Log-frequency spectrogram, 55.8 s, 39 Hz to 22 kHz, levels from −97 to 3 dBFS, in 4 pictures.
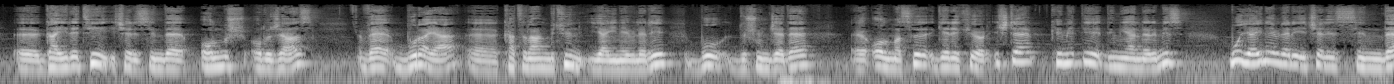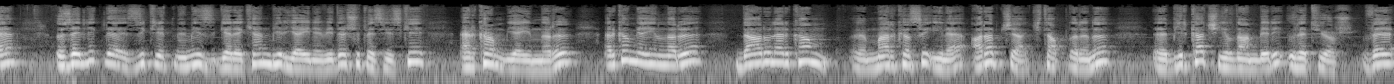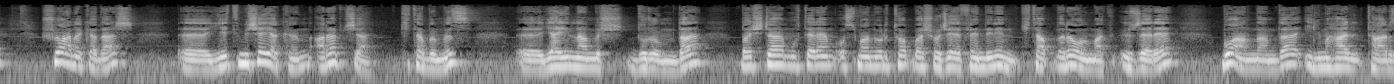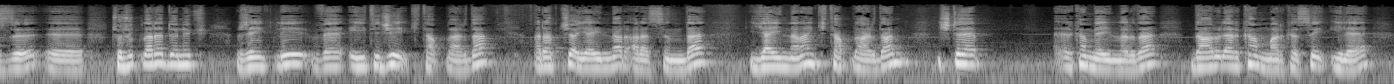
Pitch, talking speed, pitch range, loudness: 155 Hz, 95 wpm, 130-185 Hz, -16 LUFS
